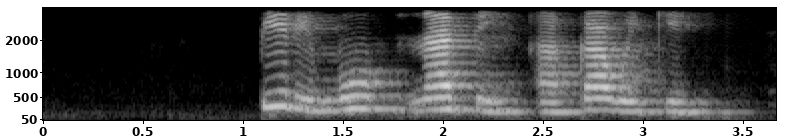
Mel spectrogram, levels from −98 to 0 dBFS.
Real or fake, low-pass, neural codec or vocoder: fake; 3.6 kHz; codec, 16 kHz in and 24 kHz out, 1 kbps, XY-Tokenizer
